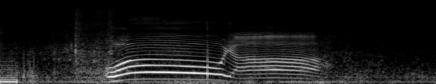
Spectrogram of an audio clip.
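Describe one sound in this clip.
Water splashes as a person plunges in.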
